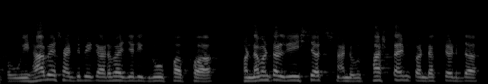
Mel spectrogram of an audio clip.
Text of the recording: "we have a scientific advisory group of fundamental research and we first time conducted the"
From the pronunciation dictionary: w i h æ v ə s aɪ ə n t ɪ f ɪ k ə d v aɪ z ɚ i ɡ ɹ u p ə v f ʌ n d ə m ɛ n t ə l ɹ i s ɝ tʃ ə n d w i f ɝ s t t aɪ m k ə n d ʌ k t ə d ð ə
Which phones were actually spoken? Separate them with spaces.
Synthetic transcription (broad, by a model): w i h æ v ə s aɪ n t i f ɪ k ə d b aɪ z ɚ i ɡ ɹ u p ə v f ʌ n d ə m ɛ n t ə l ɹ i s ɝ tʃ ə n d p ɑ s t t aɪ m k ə n d ʌ k t ə d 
